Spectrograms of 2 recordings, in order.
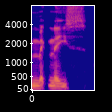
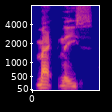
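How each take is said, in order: First: The name is said plainly without a drawl. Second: The name is said with a drawn-out southern drawl. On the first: "technically the correct way to say it would be McNeese" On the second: "the southern drawl in me says it McNeese"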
